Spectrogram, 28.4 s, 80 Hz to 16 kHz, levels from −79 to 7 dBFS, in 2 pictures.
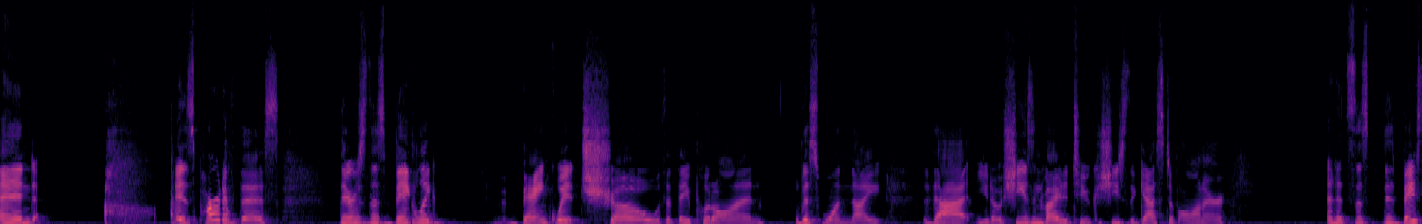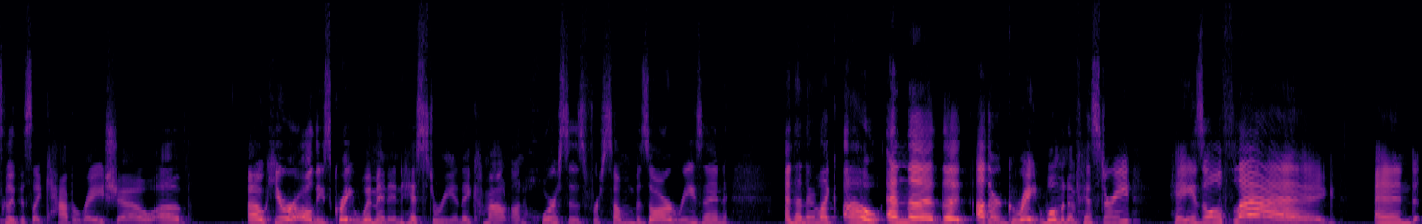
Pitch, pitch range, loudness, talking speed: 235 Hz, 195-275 Hz, -34 LUFS, 160 wpm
